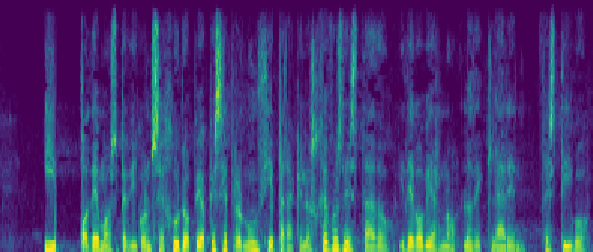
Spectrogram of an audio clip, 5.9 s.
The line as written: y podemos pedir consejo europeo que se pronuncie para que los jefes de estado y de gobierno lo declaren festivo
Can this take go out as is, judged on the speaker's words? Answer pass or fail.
pass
